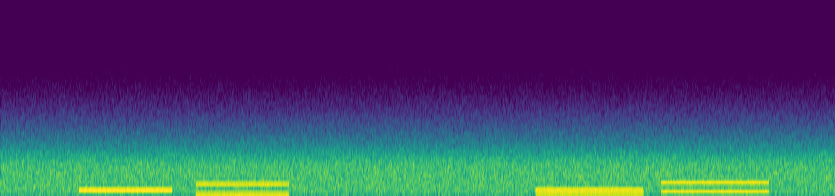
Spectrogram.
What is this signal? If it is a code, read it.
Aircraft SELCAL, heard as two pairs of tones, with radio static. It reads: FH-AP BH-EQ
